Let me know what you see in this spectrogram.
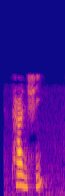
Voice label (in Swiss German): "hanschi", Bas Rhin; vin; gant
